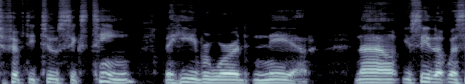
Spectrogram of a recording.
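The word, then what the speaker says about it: נר: for lamp right so we have near phonetically that's how it goes right there near near so bdb Brown driver is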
